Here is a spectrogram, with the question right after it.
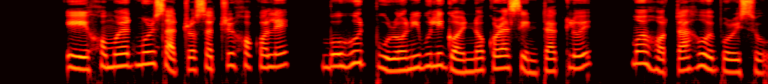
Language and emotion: Assamese, sad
